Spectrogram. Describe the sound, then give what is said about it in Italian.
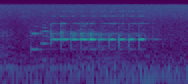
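A telephone rings in a rapid, warbling electronic trill that lasts about a second. It is moderately loud over a low background hum and starts and stops cleanly. “mi ha squillato il telefono”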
